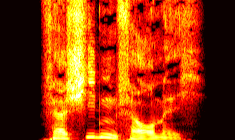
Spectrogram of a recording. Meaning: multifarious
- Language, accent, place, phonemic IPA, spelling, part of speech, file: German, Germany, Berlin, /fɛɐ̯ˈʃiːdn̩ˌfœʁmɪç/, verschiedenförmig, adjective, De-verschiedenförmig.ogg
